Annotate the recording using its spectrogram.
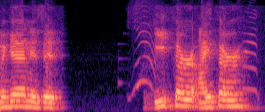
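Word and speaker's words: Aether: How do you pronounce this Traveler's name again? Is it Ether? It's Ether? Ether.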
